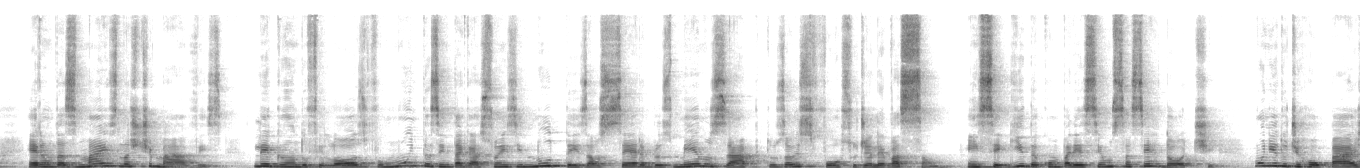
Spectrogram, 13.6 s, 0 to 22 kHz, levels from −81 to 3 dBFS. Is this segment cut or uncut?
cut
